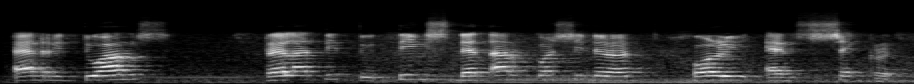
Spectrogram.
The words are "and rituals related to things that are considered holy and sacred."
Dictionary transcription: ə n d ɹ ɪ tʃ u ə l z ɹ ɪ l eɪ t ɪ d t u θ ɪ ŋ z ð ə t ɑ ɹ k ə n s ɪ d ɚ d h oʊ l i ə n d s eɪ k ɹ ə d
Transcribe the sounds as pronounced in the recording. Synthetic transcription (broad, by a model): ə n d ɹ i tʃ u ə l s ɹ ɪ l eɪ t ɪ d t u t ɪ ŋ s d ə t ɑ ɹ k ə n s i d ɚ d h oʊ l i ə n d s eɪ k ɹ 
